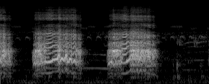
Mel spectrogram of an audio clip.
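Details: Wild junglefowl hen, recorded 27 January 2015: two loud, raspy, broadband bursts, each about half a second long, separated by a brief pause, with a short fading note at the start.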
